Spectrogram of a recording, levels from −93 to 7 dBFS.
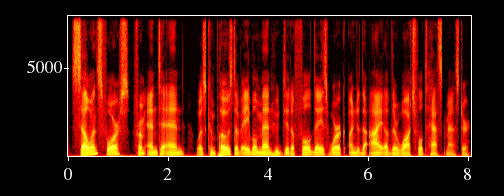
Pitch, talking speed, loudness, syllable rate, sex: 105 Hz, 180 wpm, -19 LUFS, 4.4 syllables/s, male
